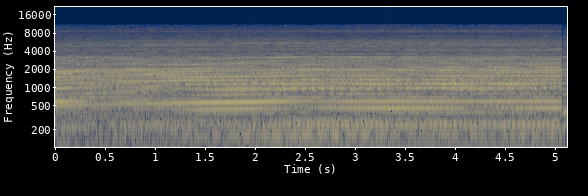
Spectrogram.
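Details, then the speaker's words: Macintosh 512k with GCC HyperDrive 10 setup, trying a different hard drive on a power supply that may be too weak: steady layered whine comes up promptly at power-on and holds even; drive spins up normally. "I'm gonna turn it on well the hard drive is immediately spinning so that's a good sign"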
